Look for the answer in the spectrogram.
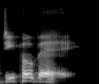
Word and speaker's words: Depoe Bay: tool, tool, through uh, Depoe Bay. Am I pronouncing mm-hmm. that right? – Yes.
